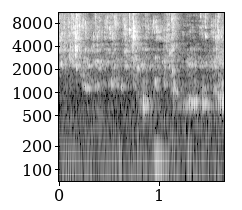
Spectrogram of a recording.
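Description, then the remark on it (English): Blanc wine is poured steadily into a glass for under two seconds, a heavy pour, a soft gurgling stream with small splashy drips on top and no voices. “I did a heavy pour today.”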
